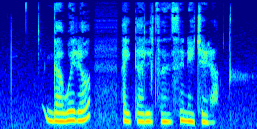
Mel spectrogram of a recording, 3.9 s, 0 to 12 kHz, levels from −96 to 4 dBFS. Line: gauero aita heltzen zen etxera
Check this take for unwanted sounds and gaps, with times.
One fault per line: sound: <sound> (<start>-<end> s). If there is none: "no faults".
no faults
